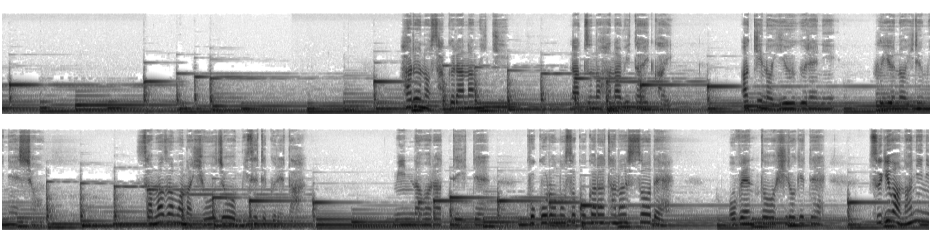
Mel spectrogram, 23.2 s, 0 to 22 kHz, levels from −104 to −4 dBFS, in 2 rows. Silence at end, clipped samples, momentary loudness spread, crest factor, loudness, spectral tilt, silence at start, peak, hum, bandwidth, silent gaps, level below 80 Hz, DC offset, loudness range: 0 s; under 0.1%; 7 LU; 16 dB; -18 LUFS; -7 dB/octave; 0 s; 0 dBFS; none; 14.5 kHz; none; -44 dBFS; under 0.1%; 3 LU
